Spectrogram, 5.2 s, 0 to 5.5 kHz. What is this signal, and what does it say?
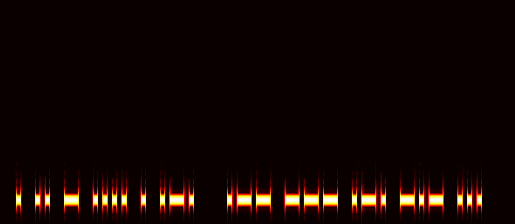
Morse code, heard as a keyed tone, about 25 wpm, 600 Hz. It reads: EITHER WORKS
